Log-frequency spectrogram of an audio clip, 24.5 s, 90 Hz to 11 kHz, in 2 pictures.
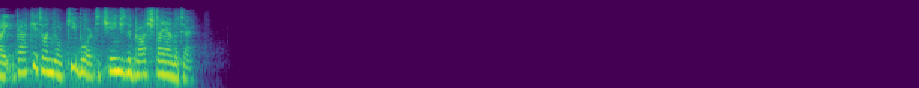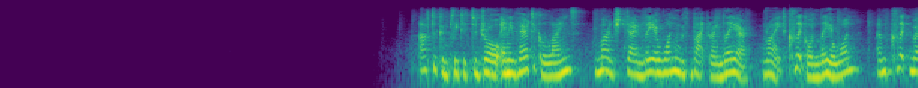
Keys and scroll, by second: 3.2 ], 5.7 ], 5.9 [, 9.8 [, 12.4 ], 15.3 ].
